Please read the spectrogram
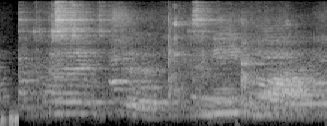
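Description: Crockery clinking, loudest about half a second in, with children's high voices chattering near the end.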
